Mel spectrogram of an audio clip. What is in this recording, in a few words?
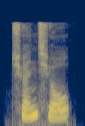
"全球", Chinese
